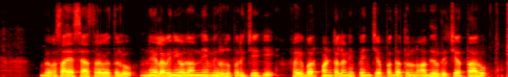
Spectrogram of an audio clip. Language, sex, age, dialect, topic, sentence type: Telugu, male, 18-24, Southern, agriculture, statement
